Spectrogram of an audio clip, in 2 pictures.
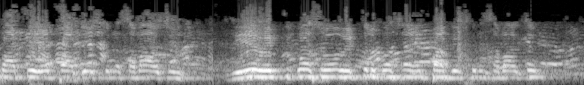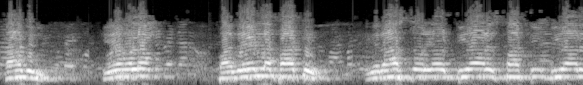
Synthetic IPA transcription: paːɾʈiːɛːɾpaːʈ̚t͡ʃe̞ːsu̥kunːɐsɐmaːʋɐʃɐm | eːʋjɐk̚t̪ikɔːsɐmʋjɐk̚t̪ulɐkɔːsɐmeːɾpaːʈ̚t͡ʃeːsu̥kunːɐsɐmaːʋɐʃɐmkaːd̪id̪i | kɛːʋɐlɐm | pɐd̪eːɭlɐpaːʈuid̪iɾaːʂʈɾɐmlo̞ːʈiːjaːɾespaːɾʈiːbiːjaːɾ

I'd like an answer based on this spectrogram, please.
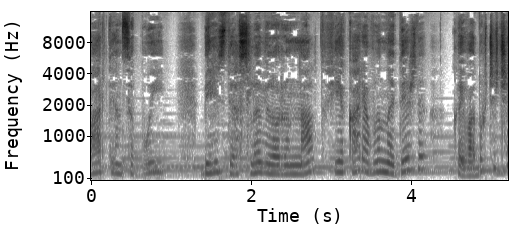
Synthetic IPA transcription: art̪eɨnt̪səpuj | bʲezʲd̪ʲeasləvilo̞ɾɨnːalt̪fije̞kaɾeavɨnd̪nəd̪ʲe̞ʒd̪e | kəjva̰d̪ut͡ʃe̞t͡ʃe

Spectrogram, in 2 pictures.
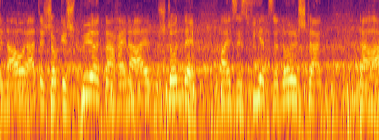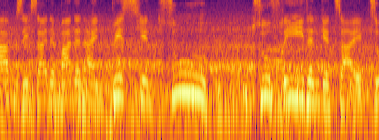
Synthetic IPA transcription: ənaʊeːɐhatɛsʃoːnɡəʃpyːɐtnaːχʔaɪnɐhalbm̩ʃtʊndə | ʔalsɛsfiːɐt͡sunʊlʃtant | d̥aːhaːbm̩zɪçz̥aɪnəmanənaɪnbɪsçənt͡su | t͡sufʁ̥iːdənɡət͡saɪk̚tt͡su

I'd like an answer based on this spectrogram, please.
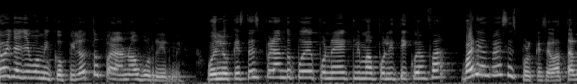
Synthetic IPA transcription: oʝaʝe̞βomiko̞pilo̞t̪o̞paɾano̞aβuriɾme̞̰ | oe̞nlo̞keːst̪eespe̞ɾand̪o̞pwe̞ðepo̞ne̞ɾelklimapo̞lit̪iko̞e̞ɱfabaɾjazβe̞se̞spo̞ɾke̞se̞βat̪aɾ

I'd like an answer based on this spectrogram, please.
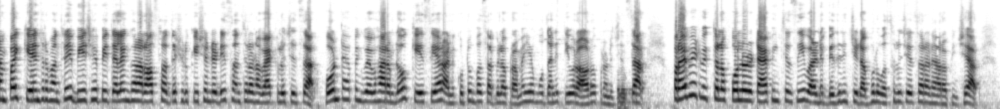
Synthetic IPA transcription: ɐmpɐjke̞ːnd̪ɾɐmɐnt̪ɾibiːd͡ʒe̞ːpiːt̪ɛlɐŋɡaːnaːɾaːʂʈɾaːd̪jɐkʂuɽukiʂɐnɾeɖːisɐɲt͡ʃɐlɐnɐʋjaːkjɐlut͡ʃɛːsaːɾupo̞ːɳʈaːpiŋɡʋjɐʋɐɦaːɾɐmlo̞ːkeːsijaːɾɐnekuʈumbɐsɐbʱjɐlɐpɾɐmɐjɐmuːnd̪ɐnit̪iːʋɾɐaːɾoːpɐnɐlut͡ʃɛːsaːɾu | pɾɐjʋeːʈʋjɐk̚t̪ulɐpʰo̞ːnloniʈaːpiŋɡ̚t͡ʃeːsiʋaːɾɐnibe̞d̪iɾiɲt͡ʃiɖɐbːuluʋɐsulut͡ʃɛːsaːɾɐniaːɾoːpiɲt͡ʃaːɾu

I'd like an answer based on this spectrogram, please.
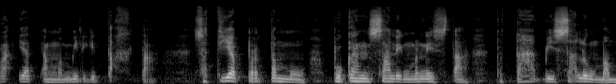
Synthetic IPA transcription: aʔjat̪̚jaŋməmilḭkit̪aht̪a̰ | sət̪iap̚b̥ərt̪əmub̥ukansalɪŋmənɪst̪at̪ət̪apisa̰lʊŋməm

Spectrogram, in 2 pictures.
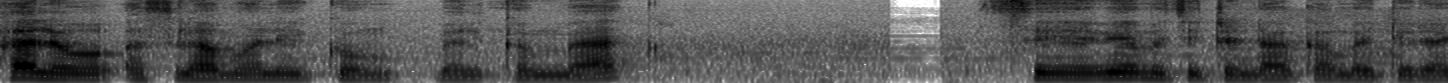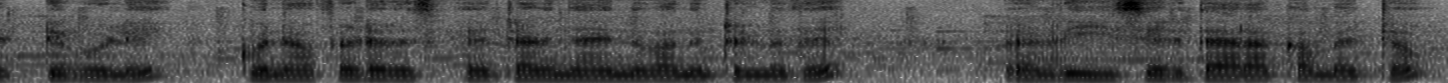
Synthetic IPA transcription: hɐloːʔɐsːɐlaːmuɐleːkːumʋelkɐmbaːk | seːʋijamet͡ɕːitːuɳɖaːkːaːmpɐtːumoɾɐʈːipoɭi | kunaːfejɽerispeːtːaːɳɨɲaːnenːɨʋɐnːiʈːuɭːɐðɨ | ʋeɭɐɾeiːsieːʈːɨt̪ɐjaːraːkːaːmpɐtːum

